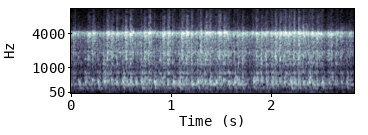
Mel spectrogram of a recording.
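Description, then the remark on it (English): A car engine runs steadily with a low, continuous rumble and a faint rhythmic knock, fairly loud, with no voices over it; it is Jack's car, carrying its riders home from the races. “When the races were over, Jack, Dennis, and I were riding home in Jack's car.”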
